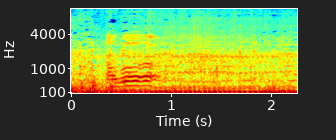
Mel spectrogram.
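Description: Motorcycle engine running steadily under way, heard from the pillion seat together with road and wind noise.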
